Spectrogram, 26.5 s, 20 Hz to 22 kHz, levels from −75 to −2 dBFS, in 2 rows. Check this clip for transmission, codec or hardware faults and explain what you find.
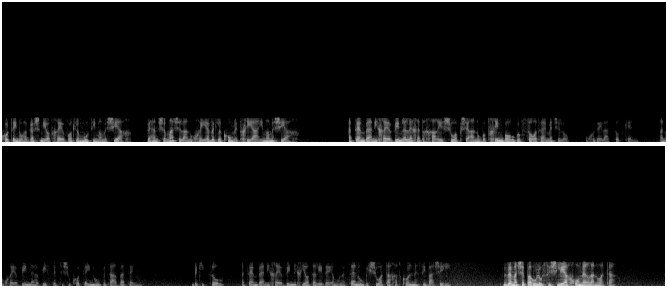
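One fault stands out, near the end of the clip. The speech is band-limited with nothing above 4 kHz, which fits a G.711 A-law call path at 64 kbps. The level changes around 11 s and 22 s sound like the talker moving.

Automatic gain falling, from 23.26 s to the end. The gain control judged the input too loud, or its background noise too strong for the gain it had. It pulled its gain down gradually. The speech sinks steadily in this stretch. The room noise sinks with it. That shared drop points to the gain stage, not the talker.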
